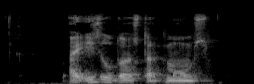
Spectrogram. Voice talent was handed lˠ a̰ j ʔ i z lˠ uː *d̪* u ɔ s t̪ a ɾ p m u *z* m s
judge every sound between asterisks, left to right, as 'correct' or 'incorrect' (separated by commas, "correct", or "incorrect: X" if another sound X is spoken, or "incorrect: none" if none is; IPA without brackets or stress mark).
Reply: correct, incorrect: none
